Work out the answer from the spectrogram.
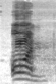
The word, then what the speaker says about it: on: Sound की तरफ, और वो है ओ, शॉर्ट, पॉट। देखिए मैं कैसे बात कर रही हूँ, ओ, short, pot, फॉक्स, ऑन। ऑन से अच्छा एग्जाम्पल कोई नहीं हो सकता क्योंकि मैं इसमें कहती हूँ ओ, ऑन, फ्रॉम। तो ये है ओ, यानी कि ओ, इसको कहते हैं ओ, शॉर्ट, ऑन। तो मैं अपना मुंह थोड़ा लंबा करके खोलती हूं, तब मैं बोलती हूं ऑन।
